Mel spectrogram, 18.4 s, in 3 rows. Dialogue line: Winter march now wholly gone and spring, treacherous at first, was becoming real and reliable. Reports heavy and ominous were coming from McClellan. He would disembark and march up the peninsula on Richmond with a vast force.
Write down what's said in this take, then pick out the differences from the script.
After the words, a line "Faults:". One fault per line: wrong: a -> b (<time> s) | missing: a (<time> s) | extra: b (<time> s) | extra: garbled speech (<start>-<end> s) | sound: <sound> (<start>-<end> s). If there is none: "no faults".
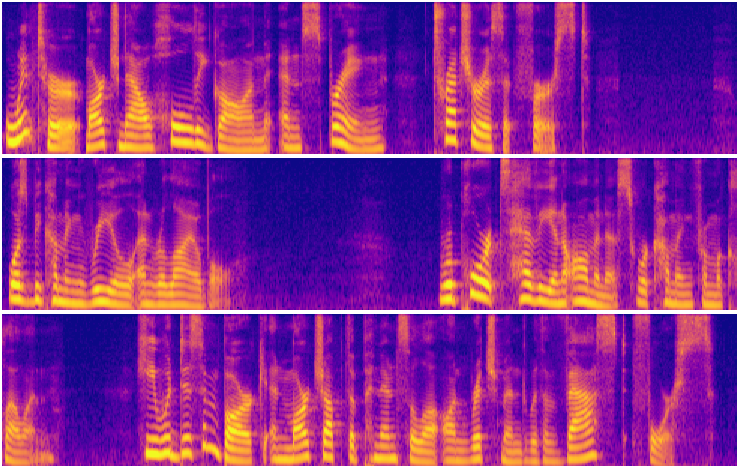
Winter march now wholly gone and spring, treacherous at first, was becoming real and reliable. Reports heavy and ominous were coming from McClellan. He would disembark and march up the peninsula on Richmond with a vast force.
Faults:
no faults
